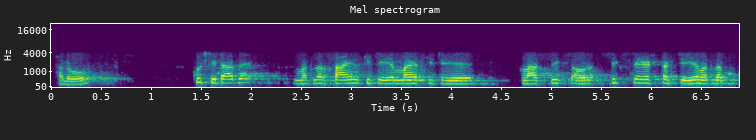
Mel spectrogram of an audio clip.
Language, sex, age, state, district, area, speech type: Hindi, male, 18-30, Uttar Pradesh, Azamgarh, rural, conversation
